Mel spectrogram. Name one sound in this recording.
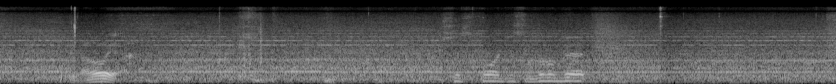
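A screwdriver scrapes and clicks against a metal panel.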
